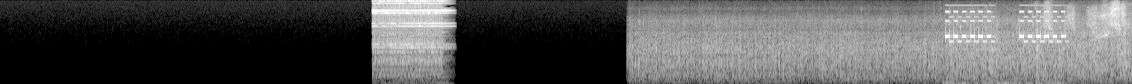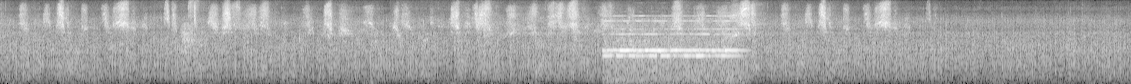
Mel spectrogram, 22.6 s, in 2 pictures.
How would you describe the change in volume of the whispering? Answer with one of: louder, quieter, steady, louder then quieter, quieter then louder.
steady.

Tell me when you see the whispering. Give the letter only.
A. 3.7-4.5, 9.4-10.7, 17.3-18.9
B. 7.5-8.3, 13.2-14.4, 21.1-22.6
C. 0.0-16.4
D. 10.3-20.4
D.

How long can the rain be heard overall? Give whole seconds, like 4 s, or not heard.
16 s.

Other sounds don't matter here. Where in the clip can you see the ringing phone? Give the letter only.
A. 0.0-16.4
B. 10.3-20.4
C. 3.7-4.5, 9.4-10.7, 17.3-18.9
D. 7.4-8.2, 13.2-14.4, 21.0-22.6
C.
